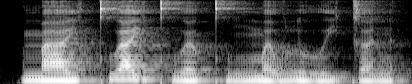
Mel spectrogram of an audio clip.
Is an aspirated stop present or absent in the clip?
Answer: present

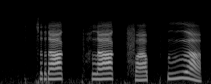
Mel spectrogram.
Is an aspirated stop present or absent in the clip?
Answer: present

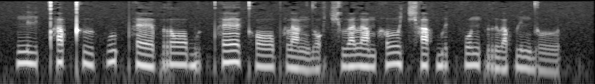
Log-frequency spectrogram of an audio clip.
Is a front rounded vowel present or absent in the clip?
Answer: absent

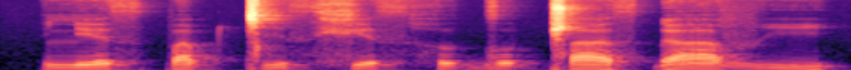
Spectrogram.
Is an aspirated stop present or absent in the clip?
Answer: absent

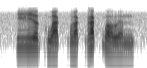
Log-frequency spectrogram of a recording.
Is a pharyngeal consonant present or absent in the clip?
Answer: absent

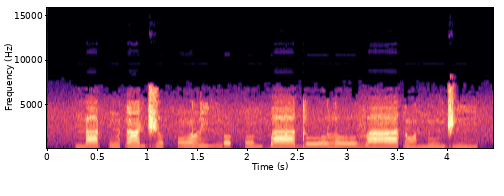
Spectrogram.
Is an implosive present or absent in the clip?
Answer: present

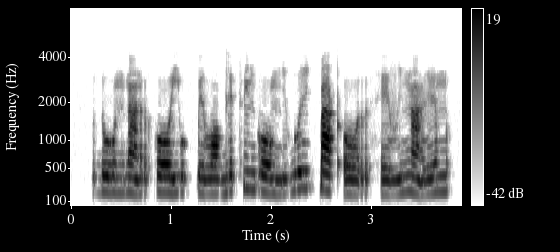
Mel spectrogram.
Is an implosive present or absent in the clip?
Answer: present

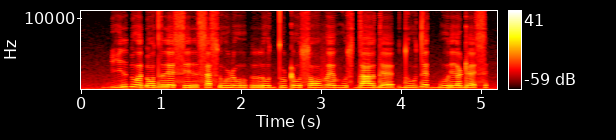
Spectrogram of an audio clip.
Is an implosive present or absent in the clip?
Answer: present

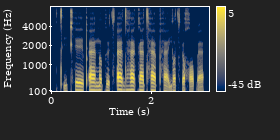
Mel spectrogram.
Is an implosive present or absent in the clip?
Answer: present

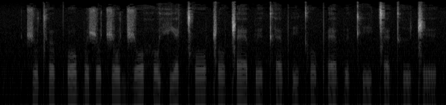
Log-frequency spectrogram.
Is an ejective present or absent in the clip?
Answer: present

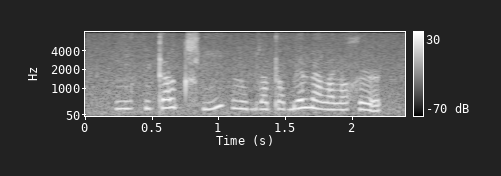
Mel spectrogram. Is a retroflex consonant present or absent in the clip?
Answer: present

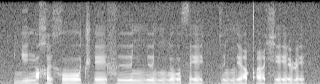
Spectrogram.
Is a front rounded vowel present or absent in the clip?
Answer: absent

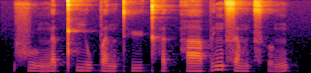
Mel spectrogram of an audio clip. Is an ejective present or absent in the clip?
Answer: absent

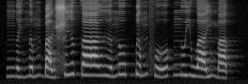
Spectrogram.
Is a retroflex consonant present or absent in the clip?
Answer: present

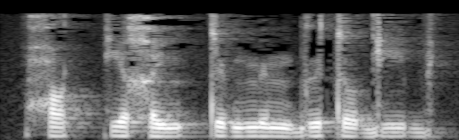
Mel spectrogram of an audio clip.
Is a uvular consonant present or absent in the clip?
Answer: present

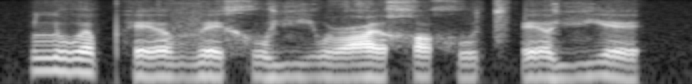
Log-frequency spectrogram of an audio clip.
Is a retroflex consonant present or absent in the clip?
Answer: absent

